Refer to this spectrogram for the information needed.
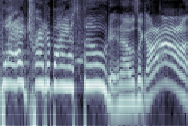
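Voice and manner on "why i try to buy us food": put-on, high, angry, frustrated yell. Retelling how Mert slammed his hand on the counter during an argument, imitating someone yelling. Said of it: "and Mert like yells".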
